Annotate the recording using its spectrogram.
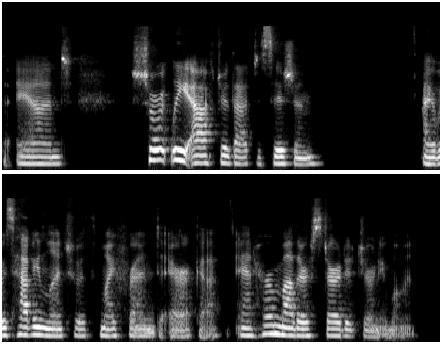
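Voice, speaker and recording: A woman's fairly low-pitched voice, an unremarkable speaking voice, fairly slow with ordinary pitch variation, over a quiet background. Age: 50s. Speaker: travel media CEO and editor. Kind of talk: casual interview chat.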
